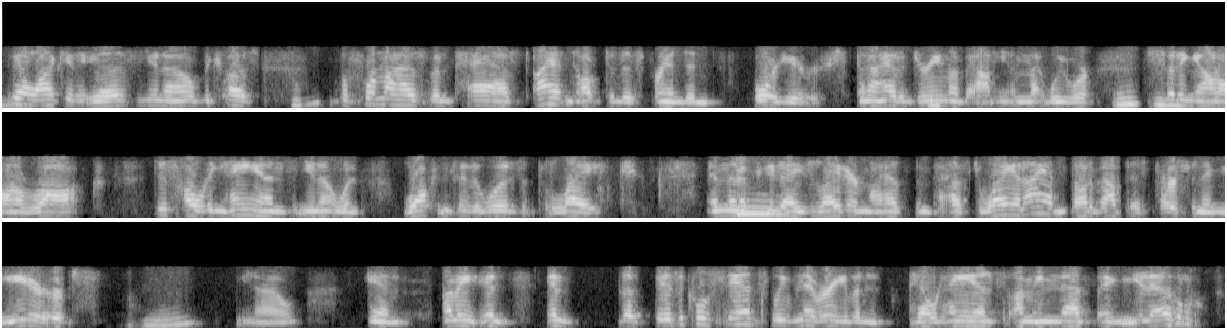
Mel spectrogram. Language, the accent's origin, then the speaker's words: English; Oklahoma, United States; And I'm from Oklahoma.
